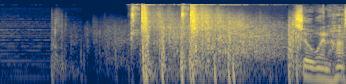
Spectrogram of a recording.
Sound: gunshots

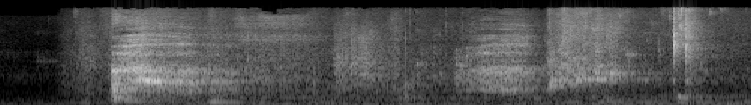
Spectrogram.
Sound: exhales sharply; water dripping

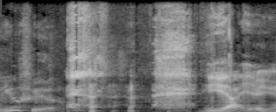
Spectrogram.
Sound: Bryan chuckles

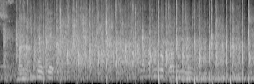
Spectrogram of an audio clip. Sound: audience applauding

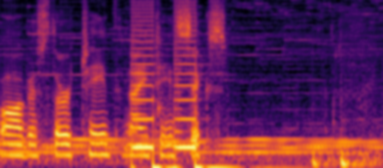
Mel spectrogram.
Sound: buzzer

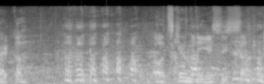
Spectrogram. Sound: laughing

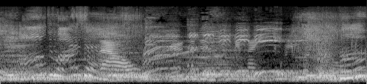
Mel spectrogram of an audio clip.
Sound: shadow cackles

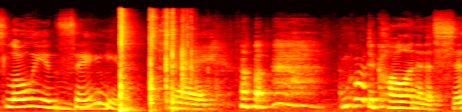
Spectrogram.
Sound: speculum hits floor

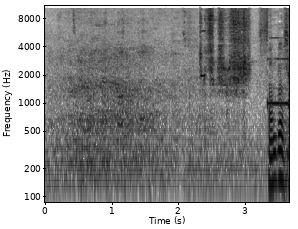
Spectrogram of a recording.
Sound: audience laughs

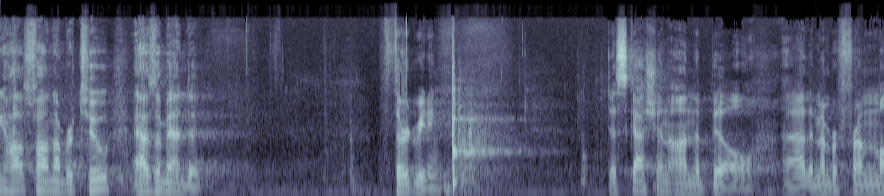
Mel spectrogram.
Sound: gavel

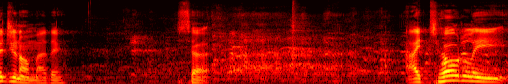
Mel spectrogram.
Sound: audience laughs

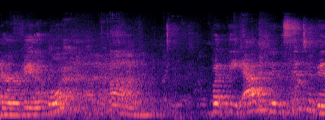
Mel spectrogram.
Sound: audience laughing

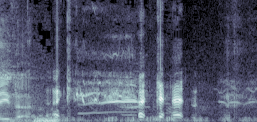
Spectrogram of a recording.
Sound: laughing

